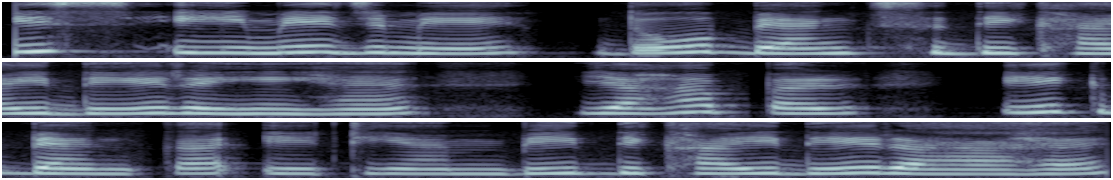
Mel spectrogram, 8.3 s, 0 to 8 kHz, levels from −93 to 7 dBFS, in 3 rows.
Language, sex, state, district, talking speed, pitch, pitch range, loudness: Hindi, female, Bihar, Gopalganj, 145 wpm, 275 Hz, 260-295 Hz, -20 LUFS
